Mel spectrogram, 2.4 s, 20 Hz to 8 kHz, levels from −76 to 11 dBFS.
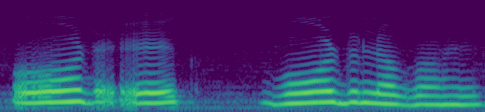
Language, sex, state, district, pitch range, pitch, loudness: Hindi, female, Madhya Pradesh, Bhopal, 250-285 Hz, 270 Hz, -12 LUFS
